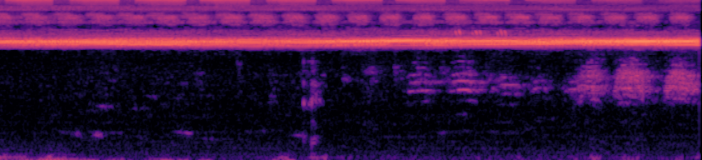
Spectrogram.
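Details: On a quiet country night, a chorus of crickets fills the air with a steady, high-pitched ringing trill, with wind and rustling leaves, and softer scattered chirps rising faintly toward the end.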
